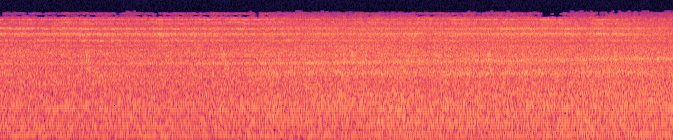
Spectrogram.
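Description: Freight train running by: a steady low diesel locomotive drone under the continuous rolling noise of the wagons on the rails, growing slightly louder.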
